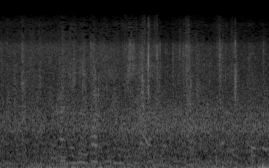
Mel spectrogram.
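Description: People talk in the distance outdoors.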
